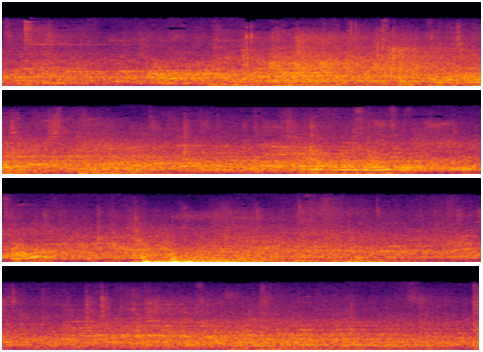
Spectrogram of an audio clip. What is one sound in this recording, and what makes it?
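A crowd of young players chatters in a large echoing hall.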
